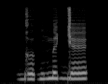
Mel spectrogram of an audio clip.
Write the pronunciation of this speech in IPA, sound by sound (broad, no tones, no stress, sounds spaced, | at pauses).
ɡ ɤ ɡ n ə ɟ ɛ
